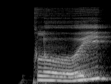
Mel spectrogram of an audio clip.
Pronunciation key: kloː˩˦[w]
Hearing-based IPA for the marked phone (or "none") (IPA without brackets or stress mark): j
